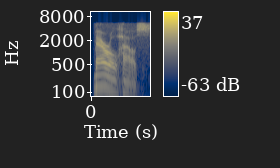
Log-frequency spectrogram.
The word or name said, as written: barrelhouse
